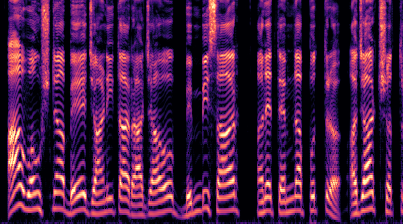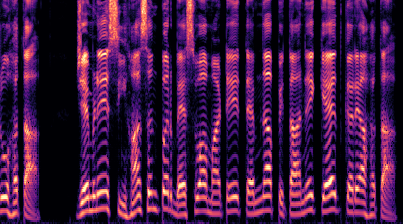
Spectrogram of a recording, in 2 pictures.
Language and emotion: Gujarati, neutral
